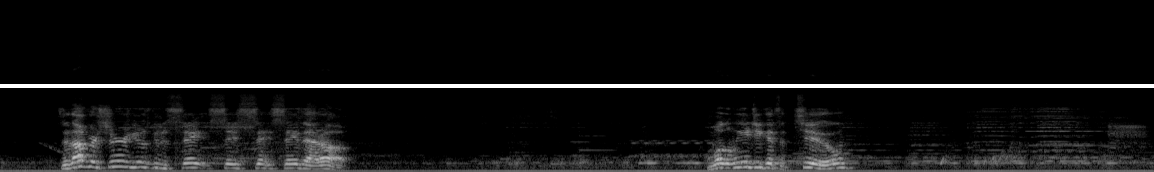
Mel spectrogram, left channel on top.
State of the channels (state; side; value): silent; left; 54 dB below the other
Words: So I thought for sure he was gonna save that up. Well, Luigi gets a 2.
